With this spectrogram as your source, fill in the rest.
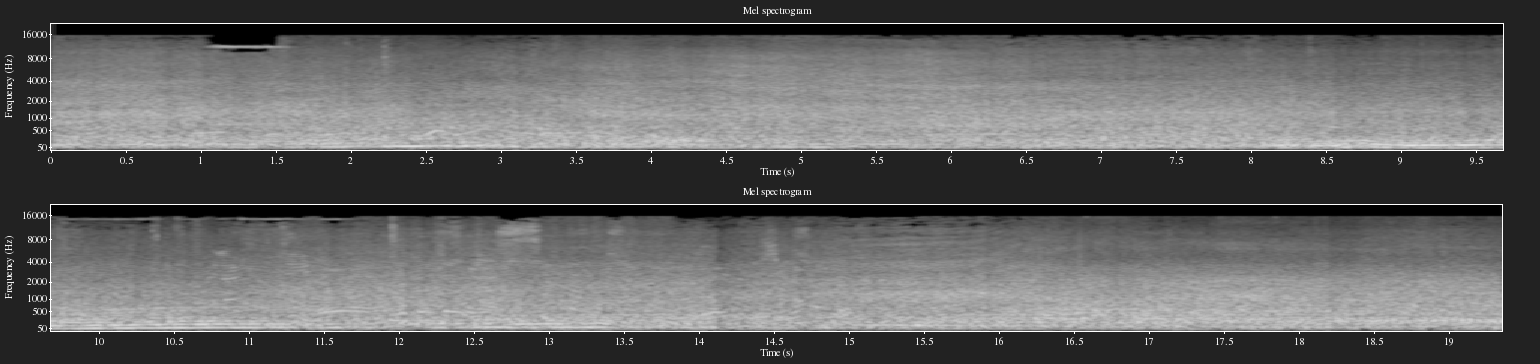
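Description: Traffic hums steadily in the distance.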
